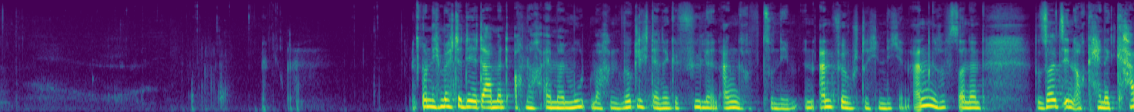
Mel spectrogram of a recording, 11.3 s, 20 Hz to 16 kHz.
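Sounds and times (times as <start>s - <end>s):
person swallowing water: 0.0s - 3.2s
person taking a quiet sip of water: 0.0s - 4.2s
soft wet mouth clicks: 0.0s - 4.2s
speech: 4.2s - 11.3s.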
